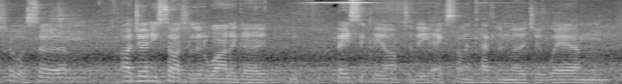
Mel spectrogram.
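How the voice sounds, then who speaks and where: A man answering questions on a conference panel, speaking in a measured, hesitant way with many fillers and repeated words. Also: mid-range voice, background noise. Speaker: panelist, insurance IT leader.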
